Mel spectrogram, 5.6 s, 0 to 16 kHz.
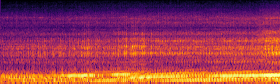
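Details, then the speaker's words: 1981 Yamaha XS1100 on Speeduino engine management, first ride in two years, pulling away in first gear: uneven wavering note with stumbles as revs climb; owner suspects running rich, flooded or fouled plugs. "oh yep about what I expected [Music] it's I think it's Rich all right so I probably flooded it or fed the plugs"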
